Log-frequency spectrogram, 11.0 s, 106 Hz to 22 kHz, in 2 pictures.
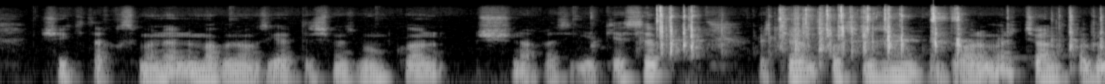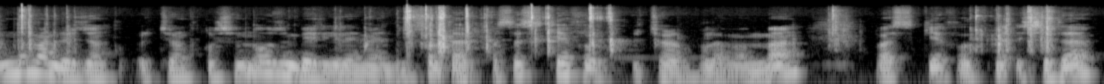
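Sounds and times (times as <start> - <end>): person talking: 0.0 - 11.0
keyboard typing: 2.9 - 8.8, 9.6 - 10.9.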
